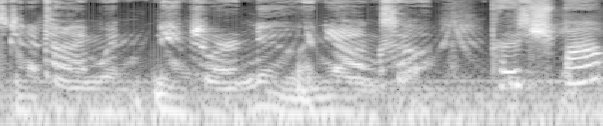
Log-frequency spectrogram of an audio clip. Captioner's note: none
